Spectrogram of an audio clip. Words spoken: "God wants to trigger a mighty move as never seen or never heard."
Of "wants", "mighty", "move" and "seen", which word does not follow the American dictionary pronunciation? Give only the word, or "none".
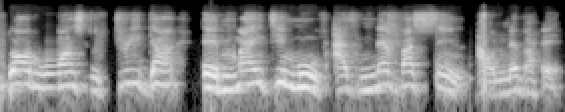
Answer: none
